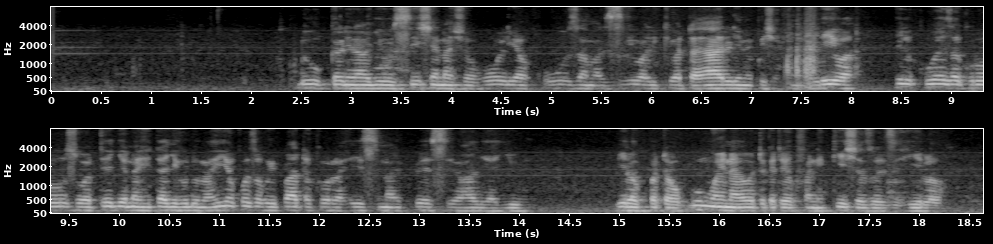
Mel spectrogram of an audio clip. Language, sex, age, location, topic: Swahili, male, 25-35, Dar es Salaam, finance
